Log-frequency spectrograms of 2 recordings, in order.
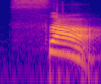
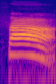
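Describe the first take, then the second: First: The consonant has a whistling hiss like s. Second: The consonant is soft, without a whistling hiss. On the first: The speaker calls it wrong. "तो गलत हो गया। ... ये सीन से तब्दील हो गया" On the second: The speaker calls it right. "नरमी तो होगा, साथ ही साथ बगैर सीटी के निकलेगा"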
